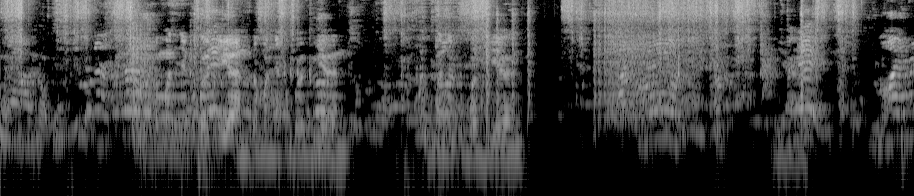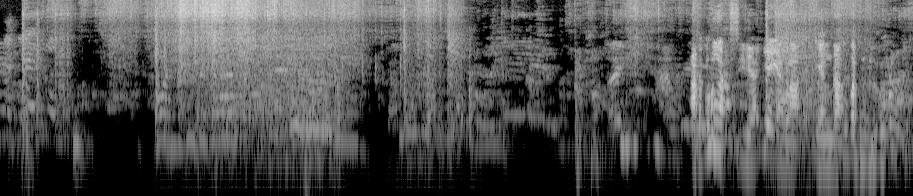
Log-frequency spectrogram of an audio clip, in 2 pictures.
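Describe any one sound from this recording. Children talk and chatter close by.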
